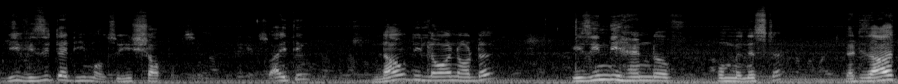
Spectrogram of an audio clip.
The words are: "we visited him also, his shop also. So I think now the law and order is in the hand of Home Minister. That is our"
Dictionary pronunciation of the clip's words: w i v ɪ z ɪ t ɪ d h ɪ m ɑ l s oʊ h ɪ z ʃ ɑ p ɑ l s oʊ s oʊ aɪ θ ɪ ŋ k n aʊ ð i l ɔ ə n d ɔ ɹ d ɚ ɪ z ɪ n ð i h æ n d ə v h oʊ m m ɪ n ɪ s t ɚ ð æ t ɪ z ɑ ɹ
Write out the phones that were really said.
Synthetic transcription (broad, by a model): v i v ɪ z ɪ t ɪ d h ɪ m ɑ l s oʊ h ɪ ʃ ɑ p ɑ l s oʊ s oʊ aɪ t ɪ ŋ k n aʊ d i l ɔ ə n d ɔ ɹ d ɚ ɪ z ɪ n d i h æ n d ə v h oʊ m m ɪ n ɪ s t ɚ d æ t ɪ z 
